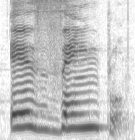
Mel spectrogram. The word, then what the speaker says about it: exemplo: Primeiro, o X pode ser pronunciado como Z, como na palavra exemplo.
